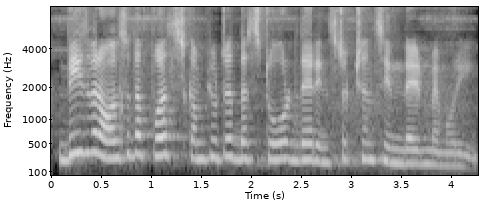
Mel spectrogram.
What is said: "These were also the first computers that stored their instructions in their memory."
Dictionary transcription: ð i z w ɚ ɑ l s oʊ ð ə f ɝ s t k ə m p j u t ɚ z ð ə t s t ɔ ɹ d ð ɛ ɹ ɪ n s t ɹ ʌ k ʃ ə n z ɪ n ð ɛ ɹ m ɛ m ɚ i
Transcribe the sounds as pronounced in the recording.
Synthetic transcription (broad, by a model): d i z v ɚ ɑ l s oʊ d ə f ɝ s t k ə m p j u t ɚ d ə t s t ɔ ɹ d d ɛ ɹ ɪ n s t ɹ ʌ k ʃ ə n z ɪ n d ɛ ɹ m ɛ m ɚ i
